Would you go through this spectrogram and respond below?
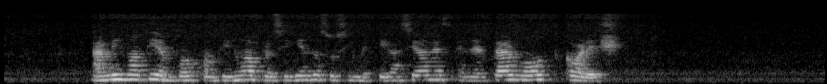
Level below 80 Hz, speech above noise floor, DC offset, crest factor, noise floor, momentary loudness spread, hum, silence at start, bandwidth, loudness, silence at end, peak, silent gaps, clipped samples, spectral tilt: -64 dBFS; 31 dB; under 0.1%; 20 dB; -53 dBFS; 11 LU; none; 0.9 s; 11.5 kHz; -23 LUFS; 2.05 s; -4 dBFS; none; under 0.1%; -6.5 dB/octave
